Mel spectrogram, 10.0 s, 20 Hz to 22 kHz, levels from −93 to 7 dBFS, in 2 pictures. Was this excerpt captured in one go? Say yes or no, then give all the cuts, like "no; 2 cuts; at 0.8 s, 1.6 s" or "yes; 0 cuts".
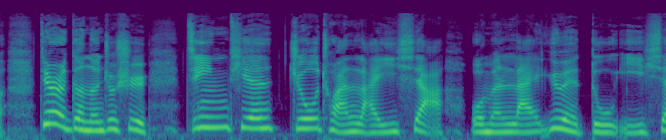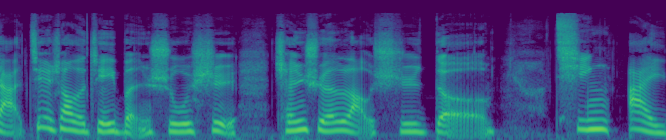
yes; 0 cuts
